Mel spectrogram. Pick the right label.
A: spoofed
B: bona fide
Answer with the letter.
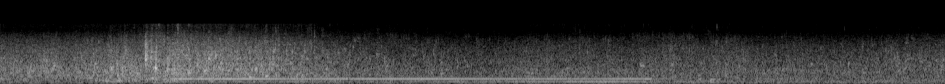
B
